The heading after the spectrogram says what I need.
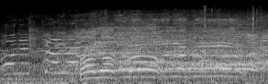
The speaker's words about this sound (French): Physio, ce sont toutes ces personnes qui sortent dans la rue et qui élèvent leur voix ensemble pour crier haut et fort, on n'est pas d'accord.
